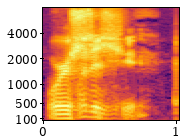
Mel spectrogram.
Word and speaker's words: Worcestershire: I think, yeah, I think you like pronounce it like S-H-R at the end, like sure. It's just like... – Yeah, Worcestershire.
